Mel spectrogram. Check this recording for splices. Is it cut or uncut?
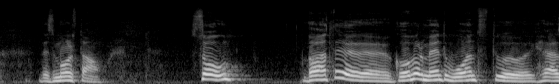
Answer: uncut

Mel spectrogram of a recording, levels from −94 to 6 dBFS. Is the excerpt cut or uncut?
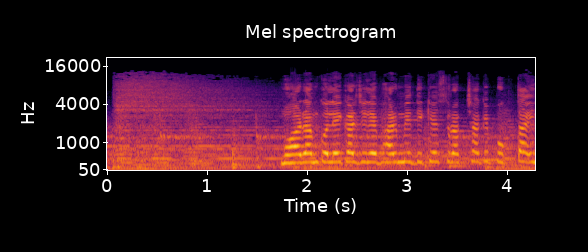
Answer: uncut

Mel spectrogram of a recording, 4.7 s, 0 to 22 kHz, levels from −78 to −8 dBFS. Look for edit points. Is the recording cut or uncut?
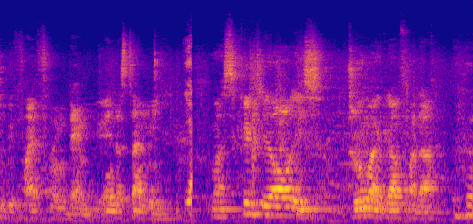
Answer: cut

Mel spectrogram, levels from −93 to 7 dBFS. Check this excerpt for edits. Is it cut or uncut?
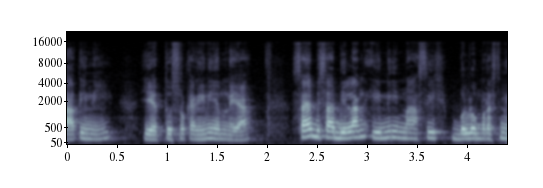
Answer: uncut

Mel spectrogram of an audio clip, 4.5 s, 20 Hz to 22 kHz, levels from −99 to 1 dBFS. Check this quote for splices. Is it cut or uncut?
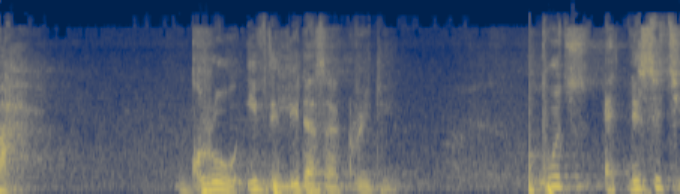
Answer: cut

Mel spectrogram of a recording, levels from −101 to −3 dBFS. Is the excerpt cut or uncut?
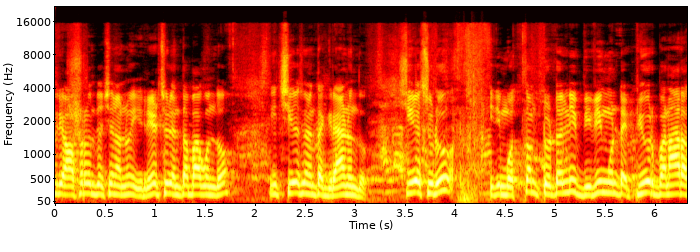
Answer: cut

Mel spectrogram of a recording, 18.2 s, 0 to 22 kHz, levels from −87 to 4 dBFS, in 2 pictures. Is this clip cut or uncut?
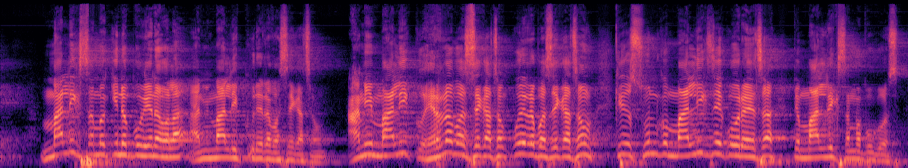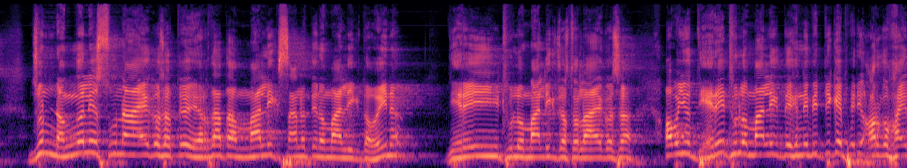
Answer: uncut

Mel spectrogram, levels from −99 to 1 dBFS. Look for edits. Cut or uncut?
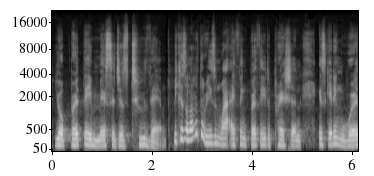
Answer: cut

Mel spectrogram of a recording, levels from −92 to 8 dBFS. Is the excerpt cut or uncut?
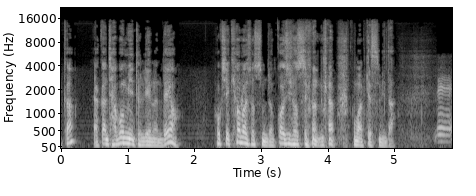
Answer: uncut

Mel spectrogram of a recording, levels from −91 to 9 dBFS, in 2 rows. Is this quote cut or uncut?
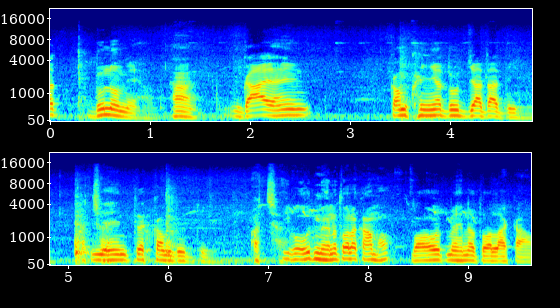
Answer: cut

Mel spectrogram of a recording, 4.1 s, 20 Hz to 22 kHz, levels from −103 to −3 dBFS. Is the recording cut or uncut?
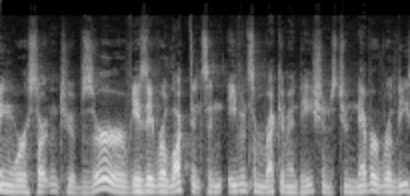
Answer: cut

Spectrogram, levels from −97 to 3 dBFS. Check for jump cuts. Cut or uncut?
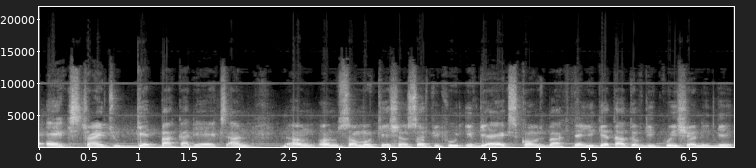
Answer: uncut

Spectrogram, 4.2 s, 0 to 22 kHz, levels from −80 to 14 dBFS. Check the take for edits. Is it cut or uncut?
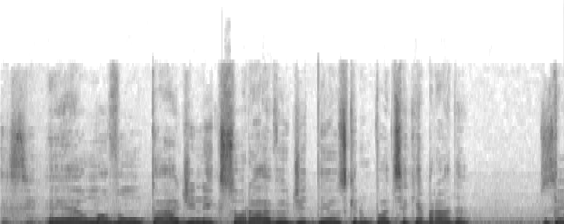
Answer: uncut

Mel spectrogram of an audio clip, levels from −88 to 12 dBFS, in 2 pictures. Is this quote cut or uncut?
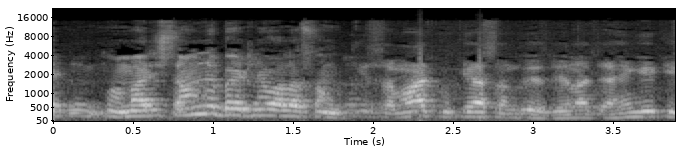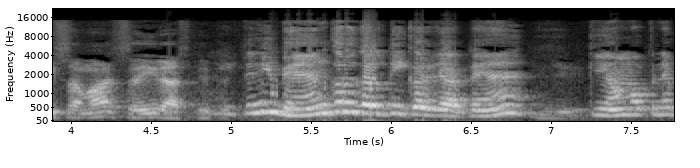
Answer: cut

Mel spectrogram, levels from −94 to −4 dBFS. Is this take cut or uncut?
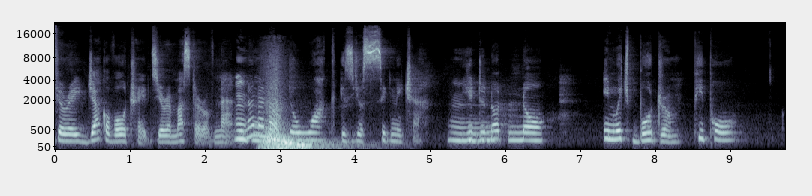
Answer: cut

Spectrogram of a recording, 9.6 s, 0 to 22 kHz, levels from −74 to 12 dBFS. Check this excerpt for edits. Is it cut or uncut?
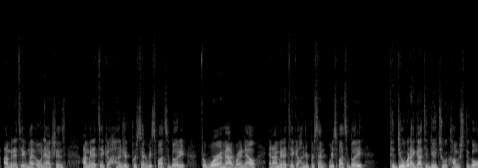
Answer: uncut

